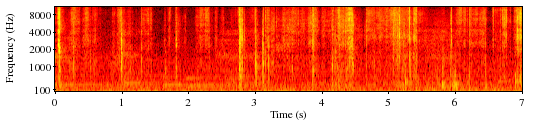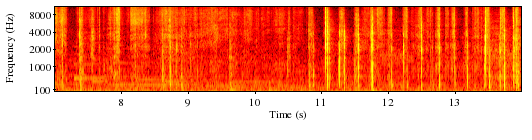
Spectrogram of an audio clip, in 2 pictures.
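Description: Reclaimed paper is torn and handled for a craft photo frame, with bursts of tearing, crinkling and rustling that come close and irregular and grow busier toward the end.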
